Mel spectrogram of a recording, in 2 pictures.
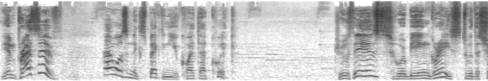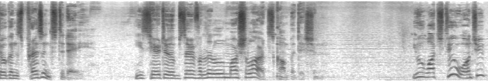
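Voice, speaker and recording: A man's voice: fairly high pitch, wildly swooping pitch, a little slow, long pauses, faint music behind. A man playing an affable, commanding shogunate military officer in a video game cutscene, hearty and persuasive. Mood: impressed, eager.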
